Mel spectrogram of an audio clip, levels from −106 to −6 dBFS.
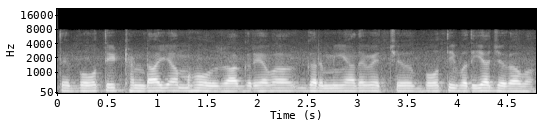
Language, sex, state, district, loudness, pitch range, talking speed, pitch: Punjabi, male, Punjab, Kapurthala, -16 LUFS, 125-130 Hz, 210 wpm, 125 Hz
